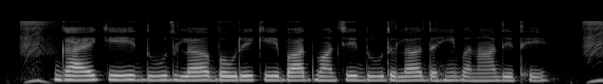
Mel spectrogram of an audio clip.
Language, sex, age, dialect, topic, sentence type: Chhattisgarhi, female, 18-24, Central, agriculture, statement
